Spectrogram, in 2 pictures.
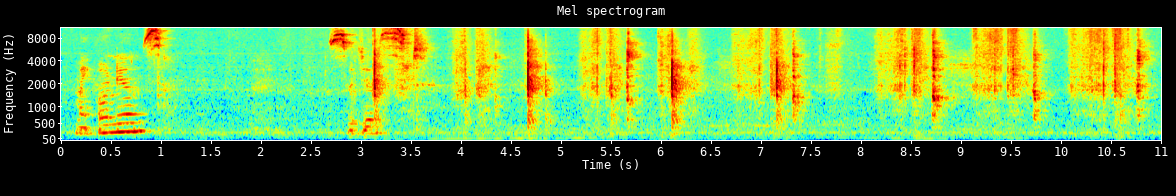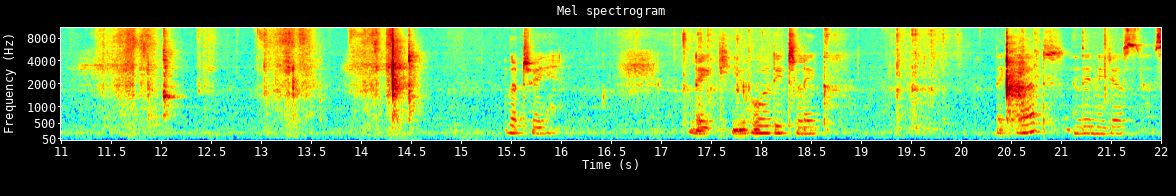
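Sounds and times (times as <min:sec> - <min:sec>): knife slicing onion: 0:03.0 - 0:14.7.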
